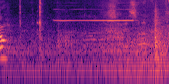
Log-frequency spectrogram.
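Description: Election Commission EVM control unit being switched on: a sharp switch click, then a steady high electronic beep lasting about a second. A low mechanical whirr then grows louder as the machine starts its power-on self-test.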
